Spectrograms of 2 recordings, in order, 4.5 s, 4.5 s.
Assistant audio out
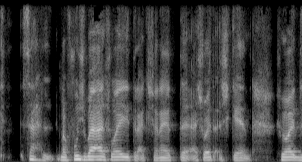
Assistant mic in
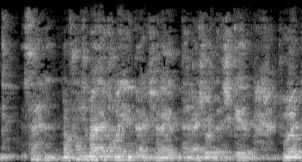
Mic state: echo only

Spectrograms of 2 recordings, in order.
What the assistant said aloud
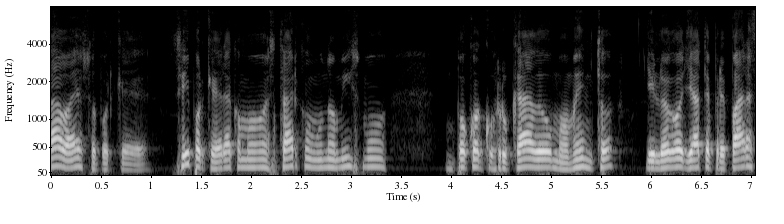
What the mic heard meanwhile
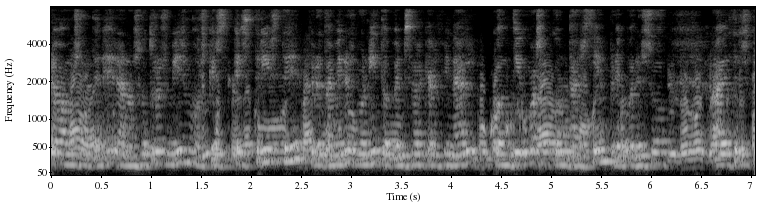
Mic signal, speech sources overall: both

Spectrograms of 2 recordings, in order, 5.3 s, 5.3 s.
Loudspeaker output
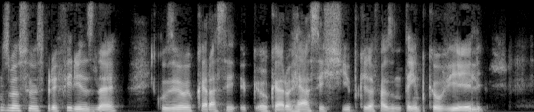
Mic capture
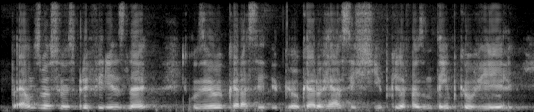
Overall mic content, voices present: echo only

